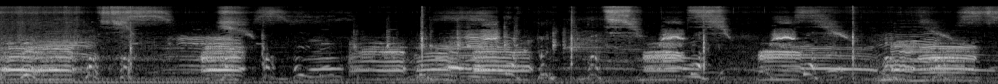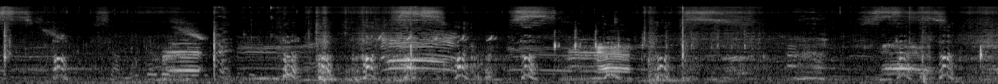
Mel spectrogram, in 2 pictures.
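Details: A flock of sheep jumping into and swimming across a river; dense chorus of overlapping tremulous bleats, high and low voices calling almost continuously, with splashing bursts throughout.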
